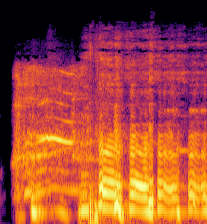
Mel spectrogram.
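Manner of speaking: high laugh at own joke; real laugh. Real, not acted. Telling a post office story, real laugh. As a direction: burst out laughing after the punchline.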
